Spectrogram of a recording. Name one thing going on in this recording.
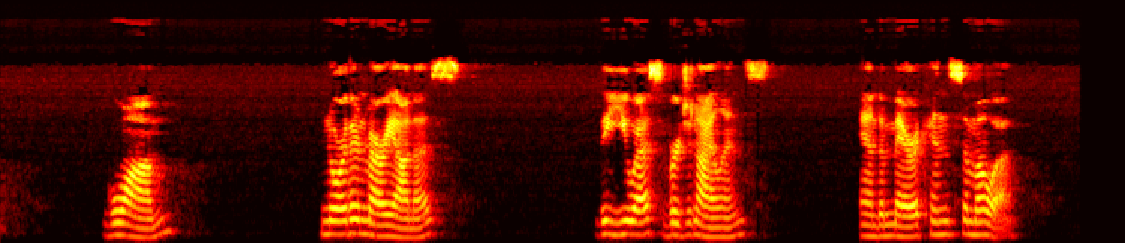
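A woman speaks clearly in short phrases.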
